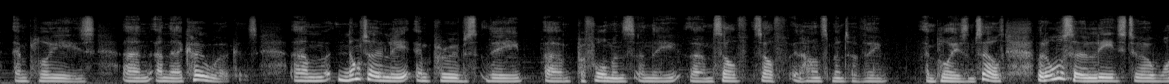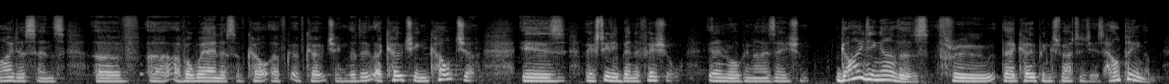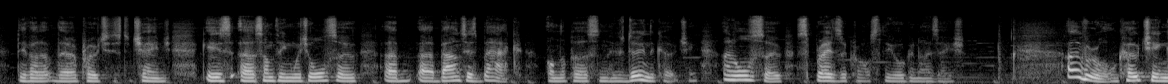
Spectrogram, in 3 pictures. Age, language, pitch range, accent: 40-59, English, 145-170 Hz, British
